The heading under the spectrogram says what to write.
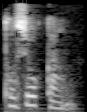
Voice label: "library", japanese

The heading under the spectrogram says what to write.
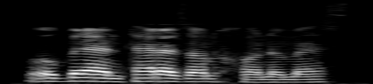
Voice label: he is taller than her, dari

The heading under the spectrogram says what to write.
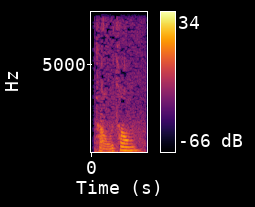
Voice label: "headache", Cantonese

